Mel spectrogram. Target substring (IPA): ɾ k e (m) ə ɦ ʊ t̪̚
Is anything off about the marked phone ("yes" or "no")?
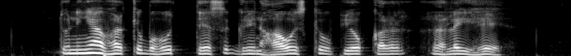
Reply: yes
